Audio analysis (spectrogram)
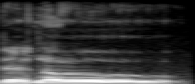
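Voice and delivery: usual speaking voice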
